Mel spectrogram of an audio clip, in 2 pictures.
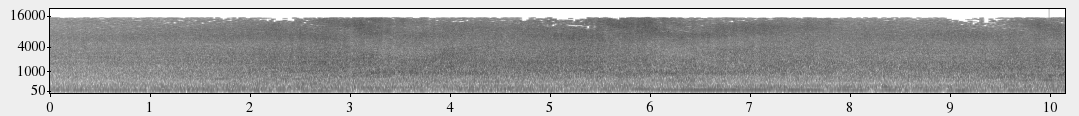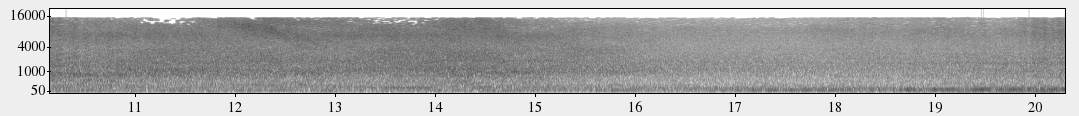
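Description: Steady road traffic noise: vehicles passing with a rising and falling rush of tyres over a low engine hum.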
